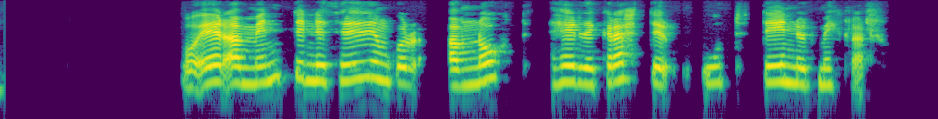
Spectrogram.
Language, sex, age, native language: Icelandic, female, 30-39, Icelandic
